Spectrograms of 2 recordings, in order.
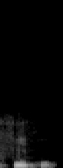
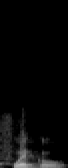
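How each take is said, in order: First: "foco" said with a plain O, FO-ko. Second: "fueco" said with the diphthong, FWEH-ko. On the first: Teacher contrasting forms for students, saying "foco" as plain FO-ko. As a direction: demo of "foco" as FO-ko, no diphthong. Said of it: "instead of". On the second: Teacher contrasting forms for students, saying "fueco" as FWEH-ko. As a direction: demo of "fueco" as FWEH-ko, the changed form. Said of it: "because they're saying". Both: Shown as a demonstration.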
